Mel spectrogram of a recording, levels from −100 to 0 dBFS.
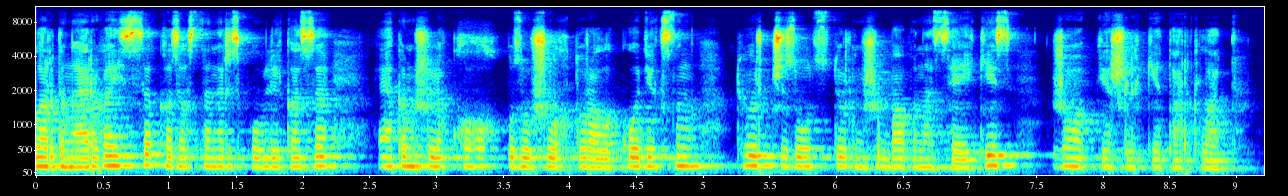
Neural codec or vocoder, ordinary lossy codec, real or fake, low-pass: none; none; real; 9.9 kHz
